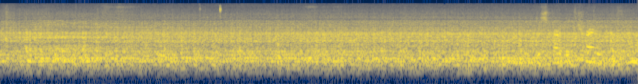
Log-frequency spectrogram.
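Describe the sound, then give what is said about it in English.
A machine heating water makes a steady, kettle-like rushing hiss with a low rumble underneath, holding at an even level without pause for the whole stretch. “sound like a kettle, or like the water”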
